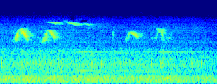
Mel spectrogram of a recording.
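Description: A small bird chirping faintly: a few short, high chirps spread over two seconds.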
